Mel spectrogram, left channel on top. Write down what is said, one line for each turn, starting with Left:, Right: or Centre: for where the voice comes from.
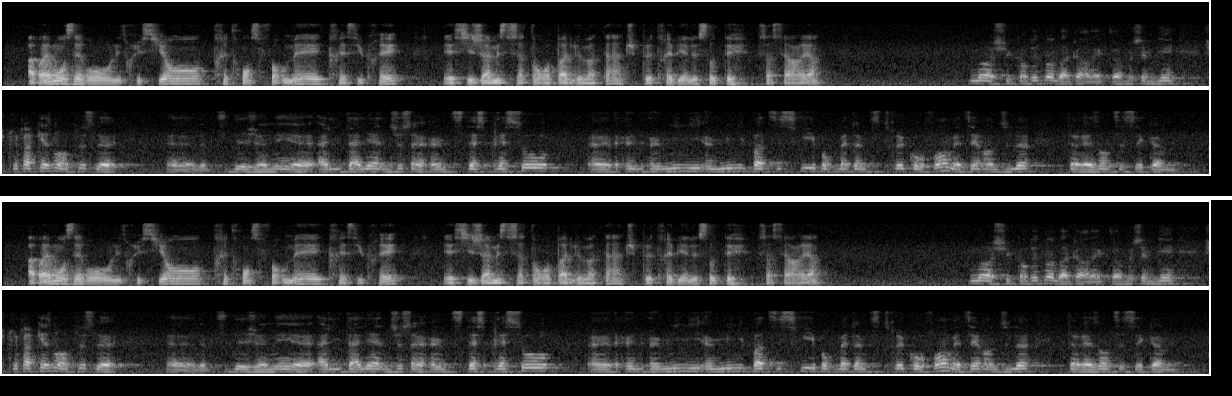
Left: à vraiment zéro nutrition, très transformé, très sucré. Et si jamais c'est ça ton repas de le matin, tu peux très bien le sauter. <laughs> Ça sert à rien.
Right: Non, je suis complètement d'accord avec toi. Moi, j'aime bien, je préfère quasiment plus le, euh, le petit déjeuner euh, à l'italienne. Juste un, un petit espresso, euh, une- un, mini, un mini pâtisserie pour mettre un petit truc au fond. Mais tu sais, rendu là, t'as raison, tu sais, c'est comme...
